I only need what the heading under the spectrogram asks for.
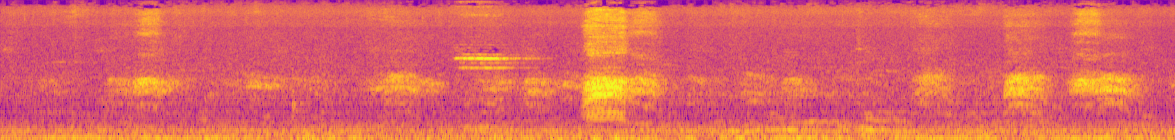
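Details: Crows cawing in summer, scattered harsh calls with a loud near caw around the middle and several fainter replies, a brief thin whistle from another bird, low steady rumble underneath.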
